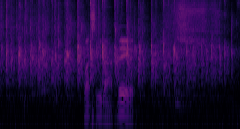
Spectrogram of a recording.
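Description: Applause from an audience at a church concert for missionaries featuring a cellist, a steady patter of clapping that lasts several seconds while someone briefly speaks over it.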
